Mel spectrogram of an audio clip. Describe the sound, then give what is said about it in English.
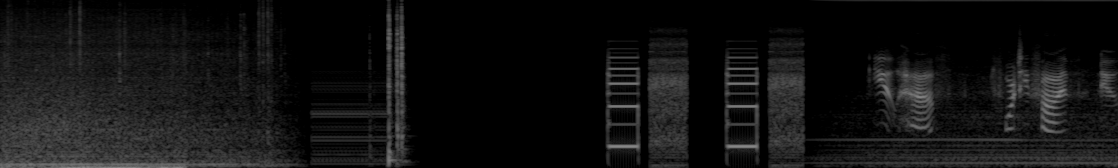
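A telephone call being placed: after some background rumble, a steady dial tone and a click, then pairs of electronic ringing bursts over the line, followed by a faint hum and chirpy noises. “Make your phone call”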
